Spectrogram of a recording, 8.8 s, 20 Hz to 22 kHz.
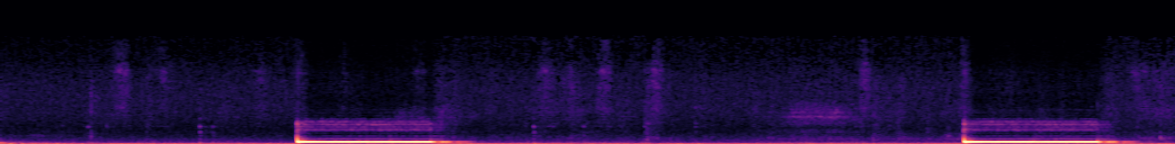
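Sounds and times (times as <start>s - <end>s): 
telephone ringback tone on an outgoing call: 2.2s - 3.4s, 7.2s - 8.5s.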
